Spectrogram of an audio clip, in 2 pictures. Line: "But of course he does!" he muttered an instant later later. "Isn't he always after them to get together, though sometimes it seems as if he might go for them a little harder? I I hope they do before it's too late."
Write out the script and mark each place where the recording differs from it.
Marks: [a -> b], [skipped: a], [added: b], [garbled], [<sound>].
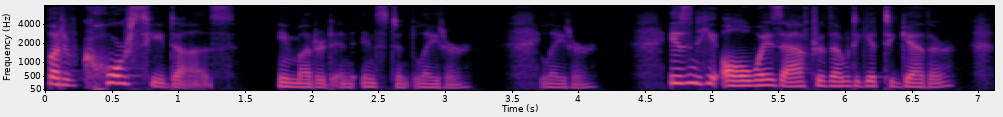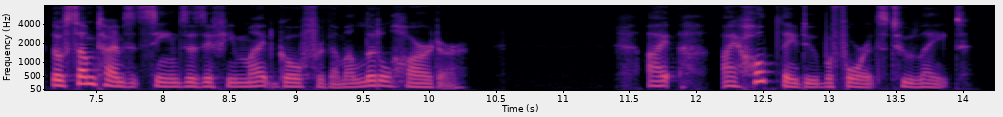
"But of course he does!" he muttered an instant later later. "Isn't he always after them to get together, though sometimes it seems as if he might go for them a little harder? I I hope they do before it's too late."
